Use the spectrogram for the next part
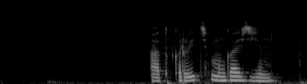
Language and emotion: Russian, neutral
